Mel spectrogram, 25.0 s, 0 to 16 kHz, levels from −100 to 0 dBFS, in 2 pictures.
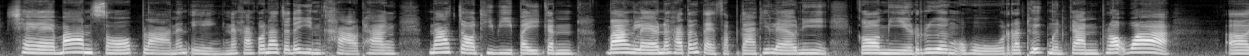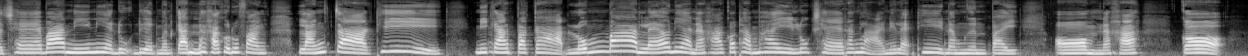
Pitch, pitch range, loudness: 225 Hz, 205-255 Hz, -16 LUFS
